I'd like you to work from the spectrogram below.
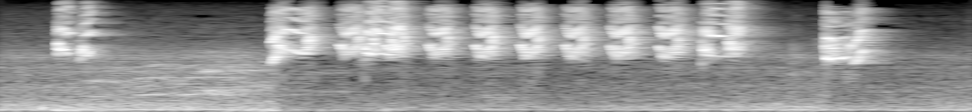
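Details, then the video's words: Yellow pied lovebird ('labet koneng') from Indonesia, singing to goad a rival: a string of about ten harsh, raspy chirps spaced evenly, bracketed by a single squawk before and another after. "LABET KONENG Burung GACOR ke Pancing NGEKEK"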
